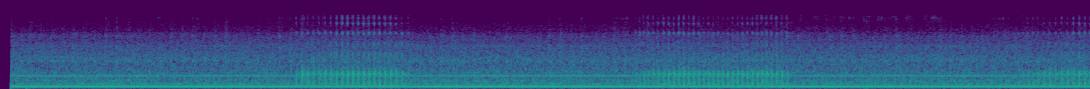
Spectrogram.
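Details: Sleeping dog snoring indoors, a soft raspy rasping breath swelling roughly every two and a half seconds, each snore lasting under a second, over a constant low hum that runs throughout.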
